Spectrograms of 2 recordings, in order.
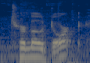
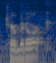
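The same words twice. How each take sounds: First: The name is said at a normal pace. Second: The name is said quickly, run together.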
